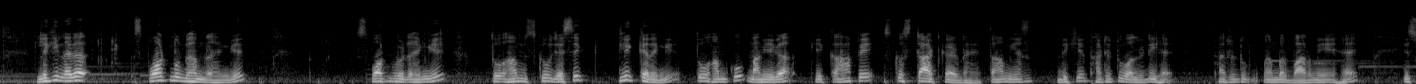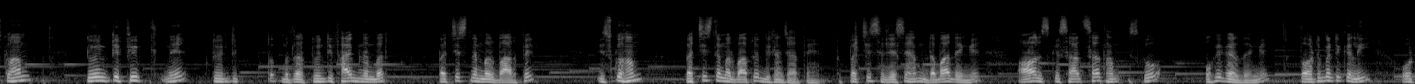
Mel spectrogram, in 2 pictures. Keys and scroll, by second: 1.1 ctrl+z, 4.3 F3, 22.8 2.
